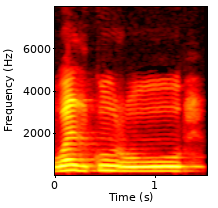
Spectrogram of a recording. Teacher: واو ساکن سے پہلے را کے اوپر پیش ہے، واو مدہ ہو رہا ہے، 2 حرکت کھینچ کے ادا کریں گے · واو کی زبر کو زال ساکن کے ساتھ ملاتے ہوئے پڑھنا ہے۔ کاف کی پیش کو جلدی سے ادا کریں گے۔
